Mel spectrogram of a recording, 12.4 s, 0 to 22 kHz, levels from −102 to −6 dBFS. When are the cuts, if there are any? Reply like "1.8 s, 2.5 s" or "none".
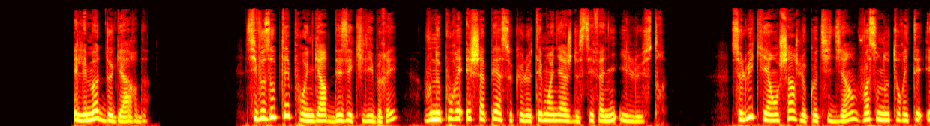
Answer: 3.1 s

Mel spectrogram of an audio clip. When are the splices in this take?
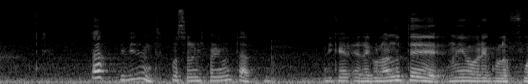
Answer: none

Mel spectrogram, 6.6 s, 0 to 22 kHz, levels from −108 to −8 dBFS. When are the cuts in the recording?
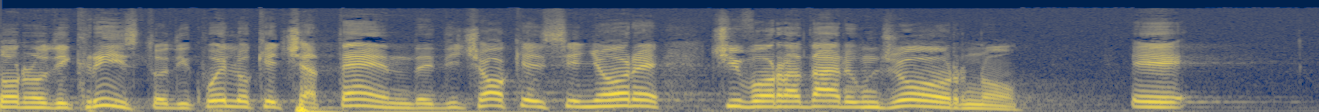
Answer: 5.5 s

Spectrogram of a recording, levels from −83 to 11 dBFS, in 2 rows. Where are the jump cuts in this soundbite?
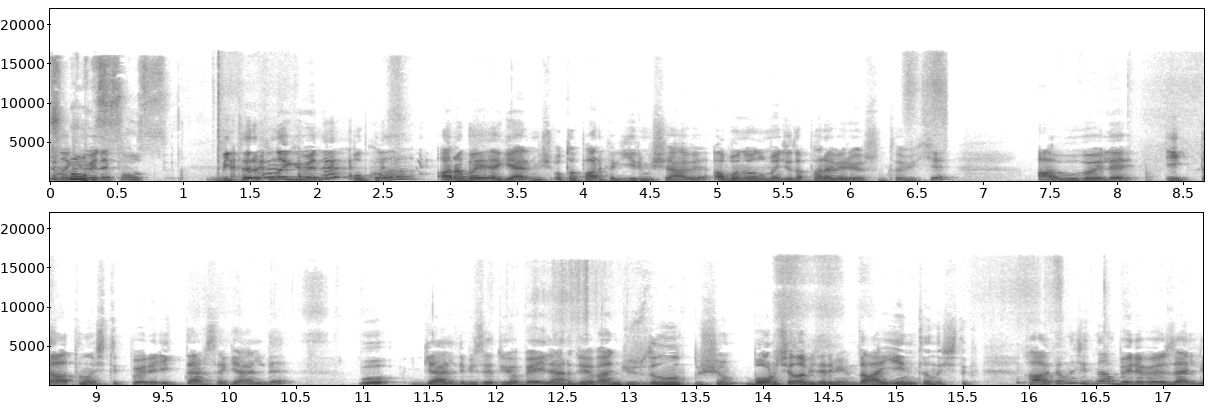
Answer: none

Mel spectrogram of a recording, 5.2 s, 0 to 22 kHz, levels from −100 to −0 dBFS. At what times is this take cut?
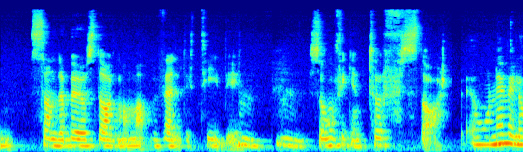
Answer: none

